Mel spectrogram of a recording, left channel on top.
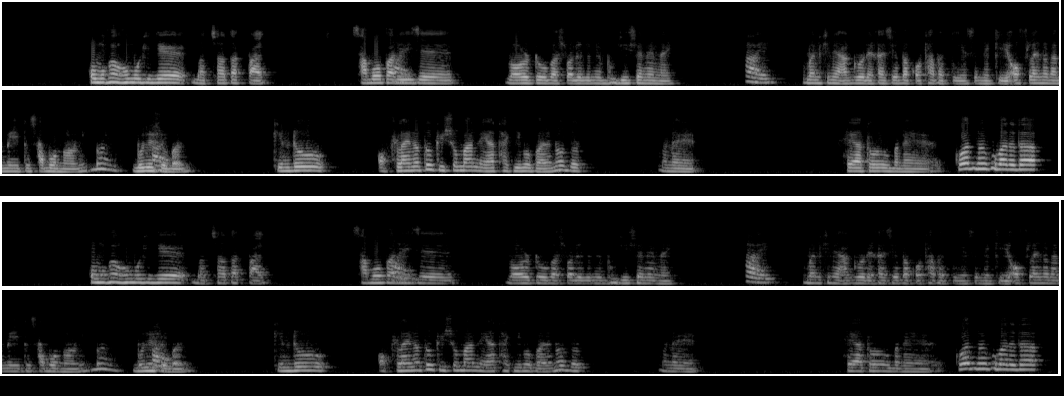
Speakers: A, on the left; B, in the centre.
A: সন্মুখা সন্মুখিকে বাচ্ছা তাক পায়। চাব পাৰি
B: হয়
A: যে ক'ৰবাত ছোৱালী দিয়ে বুজিছে চনে নাই?
B: হয়
A: খি আগ্ৰহ দেখাইছে বা কথা পাতি আছে নেকি অফলাইনত আমি এইটো চাব নোৱাৰোম ব বুজিছো
B: হয়
A: বাৰু কিন্তু অফলাইনতো কিছুমান এয়া থাকিব পাৰে ন য'ত মানে সেয়াটো মানে কত নহ ক'বাত এটা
